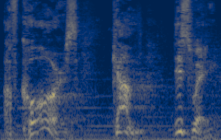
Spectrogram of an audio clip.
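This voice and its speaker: Game role: eccentric, effusive Renaissance inventor, Italian accent, hugely animated pitch, reverberant room. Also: male voice, moderate pace, soft background music. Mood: delighted, flustered. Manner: effusive, distractible, muttering. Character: excitable, kindly Renaissance inventor, absorbed and eccentric. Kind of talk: video game cutscene acting.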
